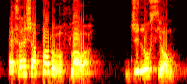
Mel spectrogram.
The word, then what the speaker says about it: gynoecium: Gynosium, which is spelled Gynoecium.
